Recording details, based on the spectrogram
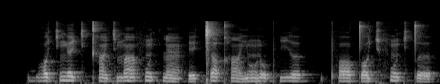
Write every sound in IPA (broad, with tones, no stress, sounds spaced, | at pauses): bʱ ɒ˨ c ŋ ɛ˦ c kʰ ã˨ c m ã˦ f õ˦ c ɳ æ̃˨ ʔ e˨ ǀ ə˦ qʰ ã˨ j õ˦ ɾ o˦ pʰ i˦ ə̯ | pʰ ɒ˨ t̪ ɒ˨ c f õ˦ c t̪ ə˨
